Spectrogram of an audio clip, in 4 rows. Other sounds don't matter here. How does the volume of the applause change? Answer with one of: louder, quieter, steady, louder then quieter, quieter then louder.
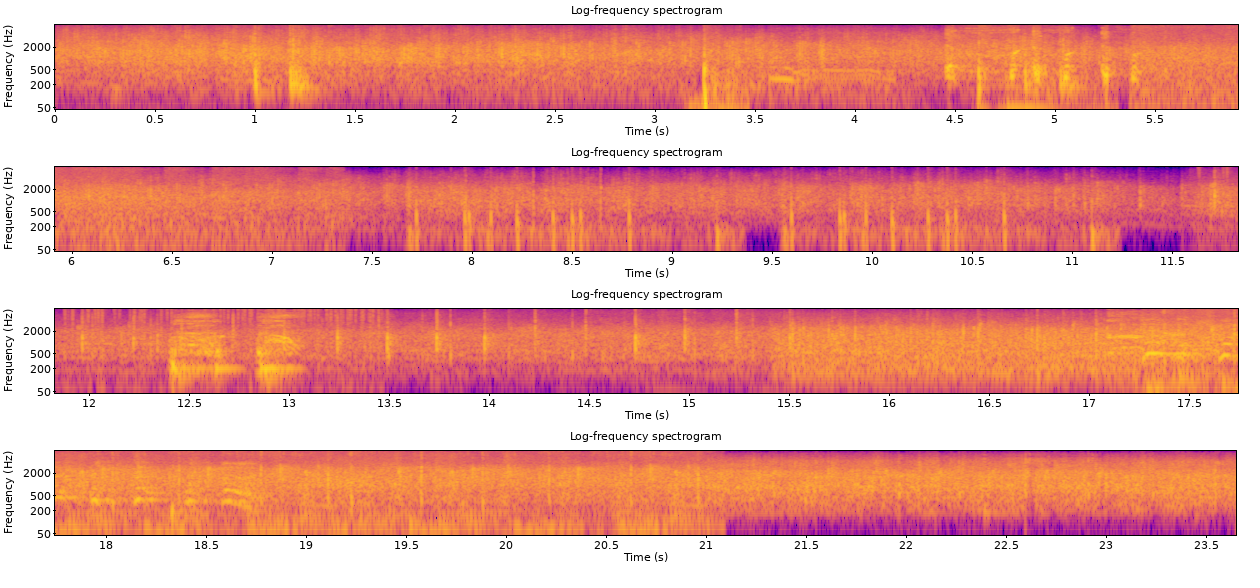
quieter then louder.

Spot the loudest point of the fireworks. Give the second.
5 s.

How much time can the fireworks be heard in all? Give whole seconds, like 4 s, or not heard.
10 s.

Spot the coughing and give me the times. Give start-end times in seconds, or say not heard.
3.5-5.6, 12.4-13.1, 17.1-18.9.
